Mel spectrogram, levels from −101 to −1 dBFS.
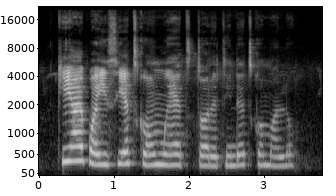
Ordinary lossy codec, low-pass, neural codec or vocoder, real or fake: none; none; none; real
